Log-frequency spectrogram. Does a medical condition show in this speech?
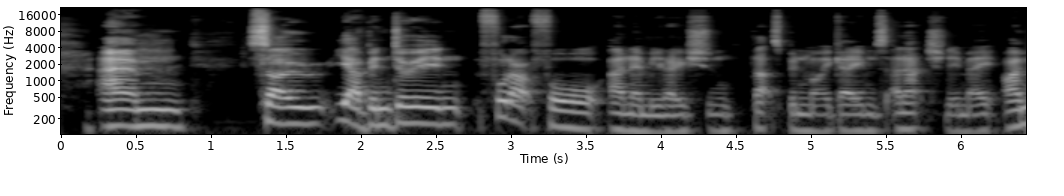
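No.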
